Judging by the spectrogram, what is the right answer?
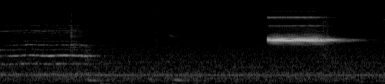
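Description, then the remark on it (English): A fire alarm in a church goes off during a sermon, letting out one loud, piercing electronic beep lasting about half a second, after a fainter wavering tone and under a steady low hum. No one speaks. “Is it so hot in here that the fire alarm went off?”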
